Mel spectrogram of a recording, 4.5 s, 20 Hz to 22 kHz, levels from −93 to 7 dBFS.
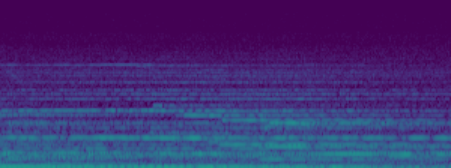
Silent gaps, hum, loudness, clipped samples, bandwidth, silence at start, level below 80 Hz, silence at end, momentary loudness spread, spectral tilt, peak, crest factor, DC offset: none; none; -46 LUFS; under 0.1%; 16 kHz; 0 s; -44 dBFS; 0 s; 4 LU; -6.5 dB/octave; -30 dBFS; 12 dB; under 0.1%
